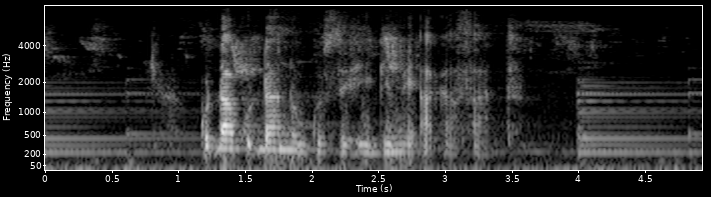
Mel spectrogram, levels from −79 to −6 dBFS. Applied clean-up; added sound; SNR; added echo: neural separator model SepFormer DNS4.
